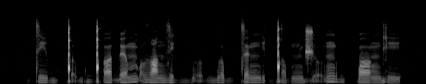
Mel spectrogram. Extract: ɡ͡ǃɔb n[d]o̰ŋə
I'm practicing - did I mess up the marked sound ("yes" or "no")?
yes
